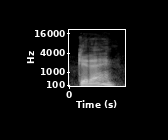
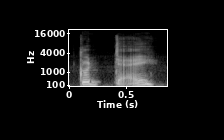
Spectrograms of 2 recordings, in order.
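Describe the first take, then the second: First: The greeting is clipped into one quick syllable. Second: Both words of the greeting are said fully. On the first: It is the casual everyday greeting. "It's just rolls off the tongue" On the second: It sounds posh. "It sounds posh already"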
